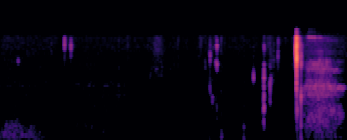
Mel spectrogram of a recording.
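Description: A mouse click closing a program window, heard as a few soft, separate clicks close by, followed by a brief burst of louder rustling clatter near the end.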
